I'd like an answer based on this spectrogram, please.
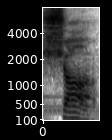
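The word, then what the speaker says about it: Chau: case you don't know everybody's been pronouncing it Shaw Smith weight so instead of chow which is what I was doing but obviously that's wrong uh this team is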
